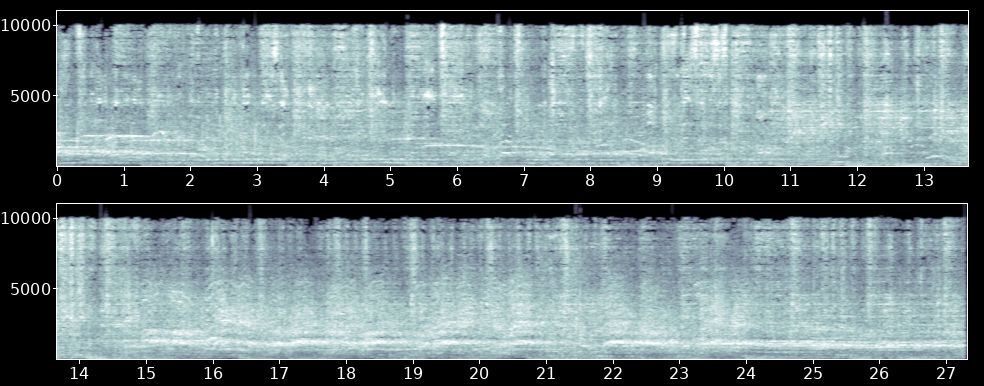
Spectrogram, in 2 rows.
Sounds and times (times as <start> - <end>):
Cheering: 0.0 - 27.3
Music: 0.0 - 27.3.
